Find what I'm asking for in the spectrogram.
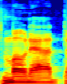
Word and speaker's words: Monad: So you're right that it's in the dictionary. It's monad, but we we always say monad.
